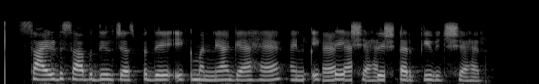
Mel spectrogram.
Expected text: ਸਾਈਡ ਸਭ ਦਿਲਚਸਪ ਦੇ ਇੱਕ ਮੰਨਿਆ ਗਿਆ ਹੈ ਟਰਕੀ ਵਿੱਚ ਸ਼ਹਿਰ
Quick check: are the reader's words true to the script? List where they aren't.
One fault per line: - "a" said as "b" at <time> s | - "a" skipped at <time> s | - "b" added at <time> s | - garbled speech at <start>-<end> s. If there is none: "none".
- garbled speech at 2.9-4.0 s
